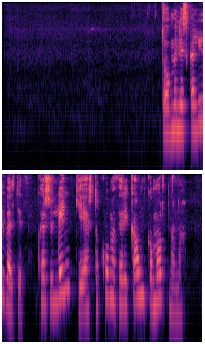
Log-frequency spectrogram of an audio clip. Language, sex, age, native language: Icelandic, female, 40-49, Icelandic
